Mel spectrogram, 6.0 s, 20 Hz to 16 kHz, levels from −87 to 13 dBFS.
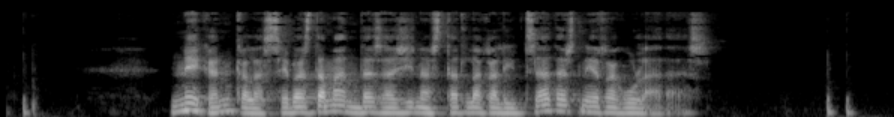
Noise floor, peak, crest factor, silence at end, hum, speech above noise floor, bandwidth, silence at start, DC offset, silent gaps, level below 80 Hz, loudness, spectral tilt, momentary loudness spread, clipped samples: -78 dBFS; -6 dBFS; 20 dB; 0.3 s; none; 53 dB; 11.5 kHz; 0.15 s; under 0.1%; none; -62 dBFS; -25 LUFS; -4.5 dB/octave; 16 LU; under 0.1%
